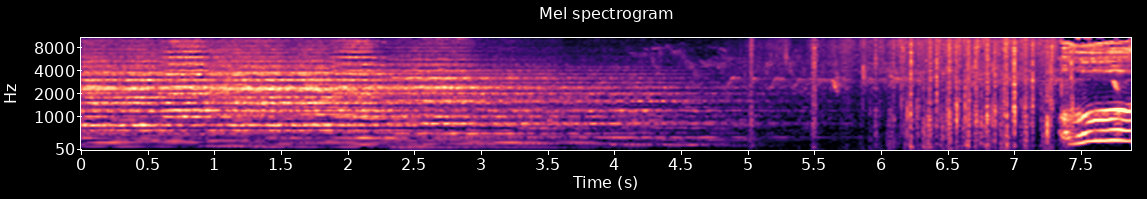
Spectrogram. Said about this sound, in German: Liebe Krähe, was kommst du hier so düster angeflattert?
